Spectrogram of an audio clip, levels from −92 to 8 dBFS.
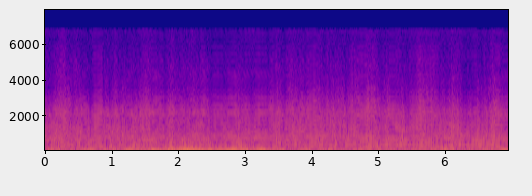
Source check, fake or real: fake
